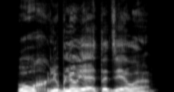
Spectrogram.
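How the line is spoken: Distant shout. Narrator (Russian): крикнул какой-то пони с крыши

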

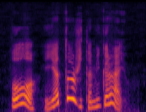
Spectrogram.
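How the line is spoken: Joyful exclamation. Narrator (Russian): радостно воскликнула Винил

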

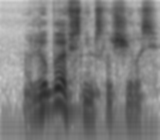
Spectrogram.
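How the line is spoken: Quiet. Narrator (Russian): ответил он негромко

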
